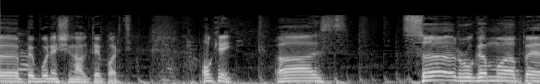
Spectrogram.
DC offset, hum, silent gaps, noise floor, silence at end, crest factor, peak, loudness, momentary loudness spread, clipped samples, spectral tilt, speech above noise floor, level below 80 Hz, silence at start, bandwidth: under 0.1%; none; none; -36 dBFS; 0 s; 14 dB; -2 dBFS; -15 LUFS; 18 LU; under 0.1%; -5.5 dB/octave; 22 dB; -30 dBFS; 0 s; 11 kHz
